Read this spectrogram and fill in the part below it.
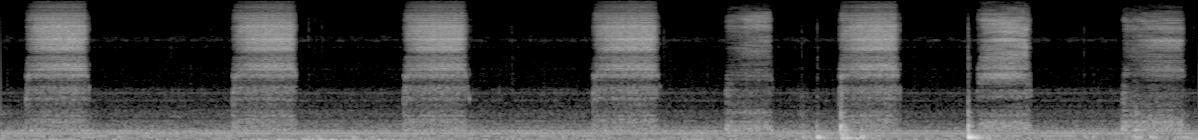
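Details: Barn owl nest with three young and an adult bringing a mouse, one nestling grabbing it quickly: regular rasping hisses about every two seconds, then shorter ones with sharp knocks and scuffles.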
